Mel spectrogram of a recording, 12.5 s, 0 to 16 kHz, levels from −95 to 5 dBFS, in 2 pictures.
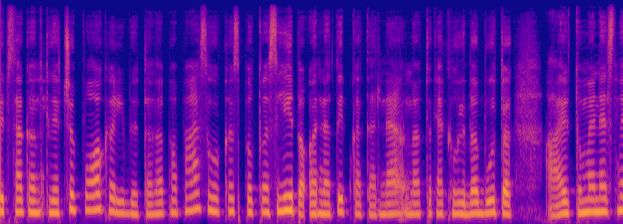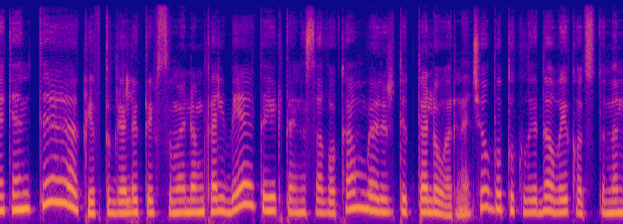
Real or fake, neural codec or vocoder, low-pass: fake; codec, 32 kHz, 1.9 kbps, SNAC; 14.4 kHz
